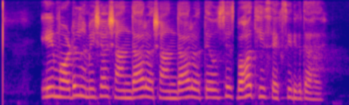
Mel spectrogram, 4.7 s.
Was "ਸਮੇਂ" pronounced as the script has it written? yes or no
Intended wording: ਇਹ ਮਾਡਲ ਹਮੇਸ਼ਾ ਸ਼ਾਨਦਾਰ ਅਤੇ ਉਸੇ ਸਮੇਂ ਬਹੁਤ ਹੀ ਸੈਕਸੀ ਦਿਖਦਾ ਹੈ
no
